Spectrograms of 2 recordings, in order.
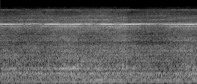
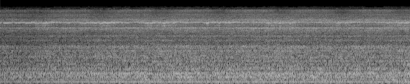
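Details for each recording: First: Bench brake lathe cutting a rotor: steady piercing high squeal over a consistent cut, from rotor vibration against the cutting bit; a noise-absorbing damper device minimized but didn't eliminate it; brake lathe chatter squeal. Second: Bench brake lathe resurfacing a rotor: a steady, even hiss with a consistent cut all the way around and no loud squeal, just a faint high tone, after a vibration-damping device was fitted to suppress chatter.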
